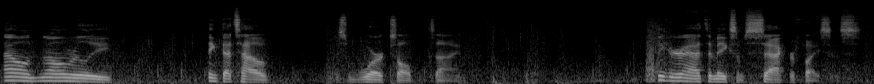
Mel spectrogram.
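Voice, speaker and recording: A man's voice: medium pitch, animated, unhurried, pauses often, a little hiss or hum. A man doing casual let's play commentary as a gaming streamer, with a sceptical, sarcastic and blunt manner.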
